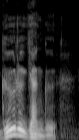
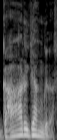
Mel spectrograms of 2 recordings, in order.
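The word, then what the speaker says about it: Girl Gang: えー、グールギャング、ルード・アウェイキング。はい。読み方は違いましたね。ガールギャングだそうです。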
